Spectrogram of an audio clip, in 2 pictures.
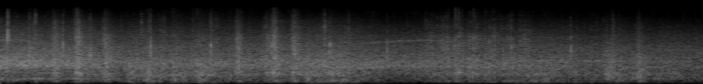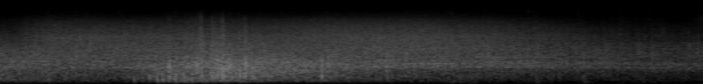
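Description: Fireworks crackling and popping over crowd applause, dense sharp cracks in the first few seconds, another swell about seven seconds in, then the whole sound dies away.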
